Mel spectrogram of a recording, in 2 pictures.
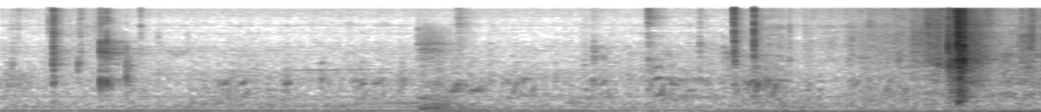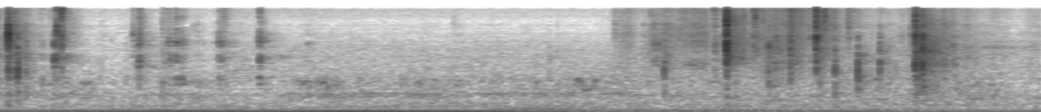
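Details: Guinea pig eating cookies indoors, crunchy irregular chewing and biting clicks with scattered sharp crinkles, a louder crunch near the middle, over a low steady room hum.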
